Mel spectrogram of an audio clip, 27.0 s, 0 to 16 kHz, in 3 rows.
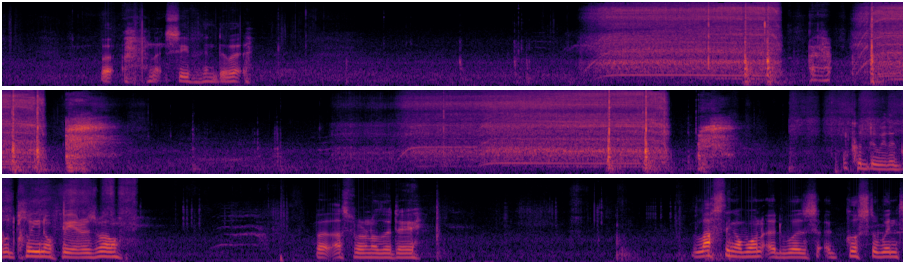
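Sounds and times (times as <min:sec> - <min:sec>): cordless drill driving into wood: 0:05.8 - 0:07.8, 0:08.5 - 0:09.6, 0:12.3 - 0:15.8.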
